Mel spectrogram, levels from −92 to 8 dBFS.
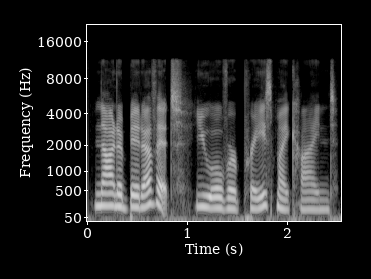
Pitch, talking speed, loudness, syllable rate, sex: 195 Hz, 210 wpm, -17 LUFS, 5.1 syllables/s, female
